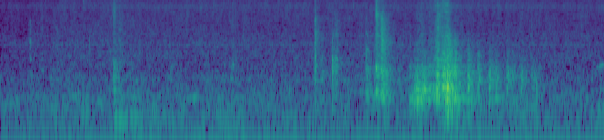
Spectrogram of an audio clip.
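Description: Onion-tomato masala sizzling gently in oil in a frying pan, with spice powders just added. A few short clatters come between about three and five seconds in, the loudest near four and a half seconds.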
